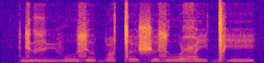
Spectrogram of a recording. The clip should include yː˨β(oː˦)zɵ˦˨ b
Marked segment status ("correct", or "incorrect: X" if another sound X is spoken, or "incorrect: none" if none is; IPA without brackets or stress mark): incorrect: oː˨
